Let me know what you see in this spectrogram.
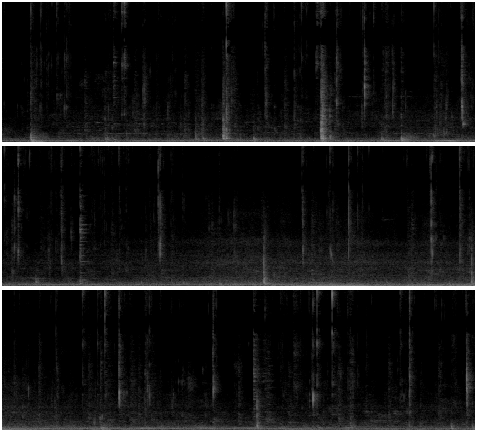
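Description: A person chewing and biting mouthfuls of rice and chicken curry, eaten by hand, with wet mouth sounds and short sharp clicks scattered throughout.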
